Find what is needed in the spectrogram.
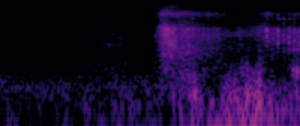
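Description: Rustling and wind noise on the microphone, starting suddenly about a second in and growing louder, with no steady tone or rhythm.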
